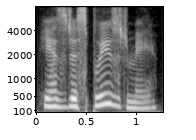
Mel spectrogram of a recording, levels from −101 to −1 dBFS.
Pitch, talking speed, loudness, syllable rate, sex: 210 Hz, 190 wpm, -16 LUFS, 5.2 syllables/s, female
